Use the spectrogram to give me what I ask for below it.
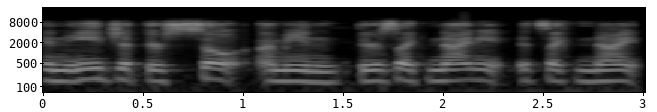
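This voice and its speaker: A very deep, low-pitched voice of a woman. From US Midwest and Bay Area, Egyptian immigrant family. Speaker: guest interviewee. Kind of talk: casual chat. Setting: remote call. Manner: halting.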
